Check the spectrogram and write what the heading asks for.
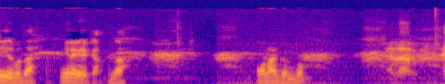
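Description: Crows cawing a few times, with harsh calls that fall in pitch.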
